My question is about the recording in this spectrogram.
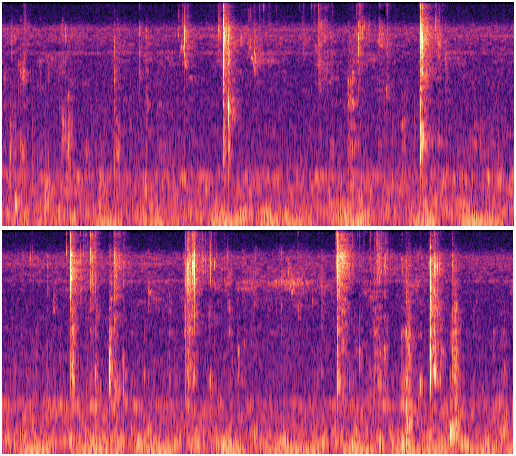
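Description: Close-miked chewing of sauce-covered chicken wings: mouth smacks and sharp clicks coming at irregular intervals.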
